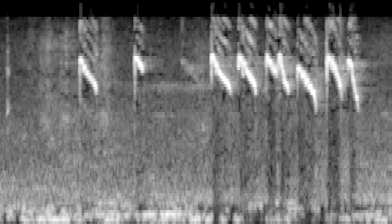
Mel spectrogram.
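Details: Mountain white-eye 'ngecal' lure calls and 'nembak' song, meant to stimulate singing: high, thin falling whistles, first spaced and then quickly repeated, over a low rumbling background.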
